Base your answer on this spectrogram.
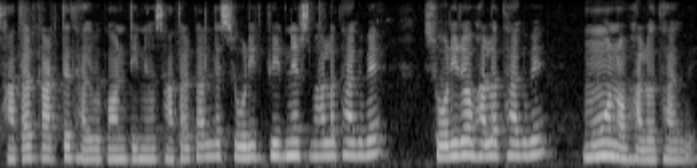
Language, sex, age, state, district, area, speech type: Bengali, female, 30-45, West Bengal, Darjeeling, urban, spontaneous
